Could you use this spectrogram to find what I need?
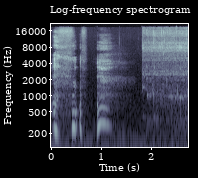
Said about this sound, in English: Alright, thirsty boy. One glass of my finest tap coming right up. Boom.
